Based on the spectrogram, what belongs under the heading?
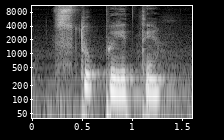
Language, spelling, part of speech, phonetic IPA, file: Ukrainian, вступити, verb, [ʍstʊˈpɪte], Uk-вступити.ogg
- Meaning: 1. to enter, to step in 2. to march in 3. to join (become a member of)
